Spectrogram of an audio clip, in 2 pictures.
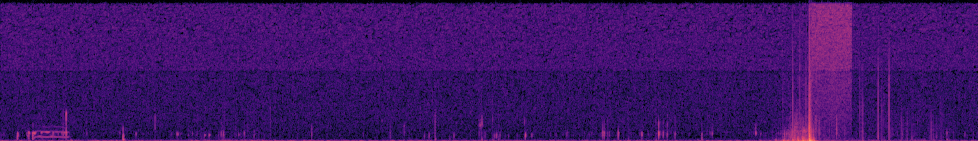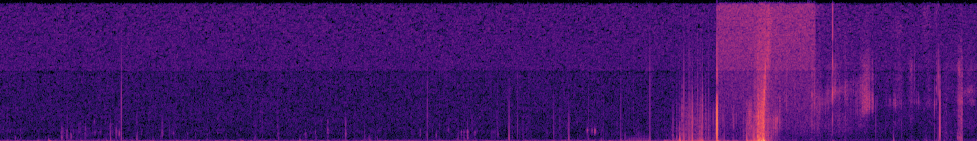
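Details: Hungry woman's stomach growling while anxious to eat a cookie; two brief gurgling rumbles over a quiet, low background hum.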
